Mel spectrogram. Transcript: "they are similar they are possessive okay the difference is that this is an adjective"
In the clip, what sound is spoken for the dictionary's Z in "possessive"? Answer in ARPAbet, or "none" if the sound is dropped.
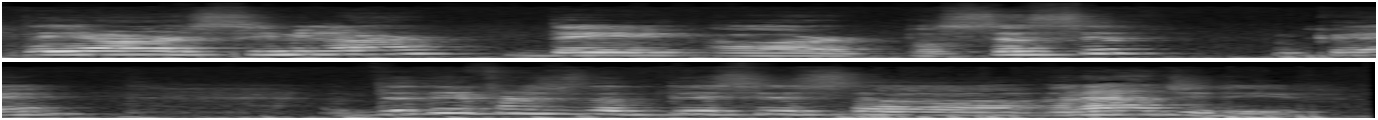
S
